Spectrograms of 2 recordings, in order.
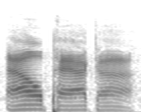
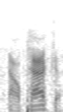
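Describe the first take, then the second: First: The word is said slowly, syllable by syllable. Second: The word is said quickly in one smooth run. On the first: "Now I'm going to always say it slow" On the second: "I got to try to say things seamless"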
